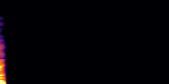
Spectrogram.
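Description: Near silence: a dead-quiet gap between repeats of a spoken word, with only the last instant of the word at the very start.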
